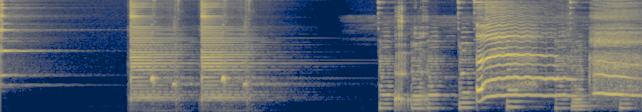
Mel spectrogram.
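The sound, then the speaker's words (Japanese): Two bright, ringing clinks of cups knocked together in a toast with premium daiginjo sake by the sea, each left to chime and fade, followed by a busier stretch of overlapping tinkling, ringing tones. “さ、コップを持て。乾杯だ。”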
